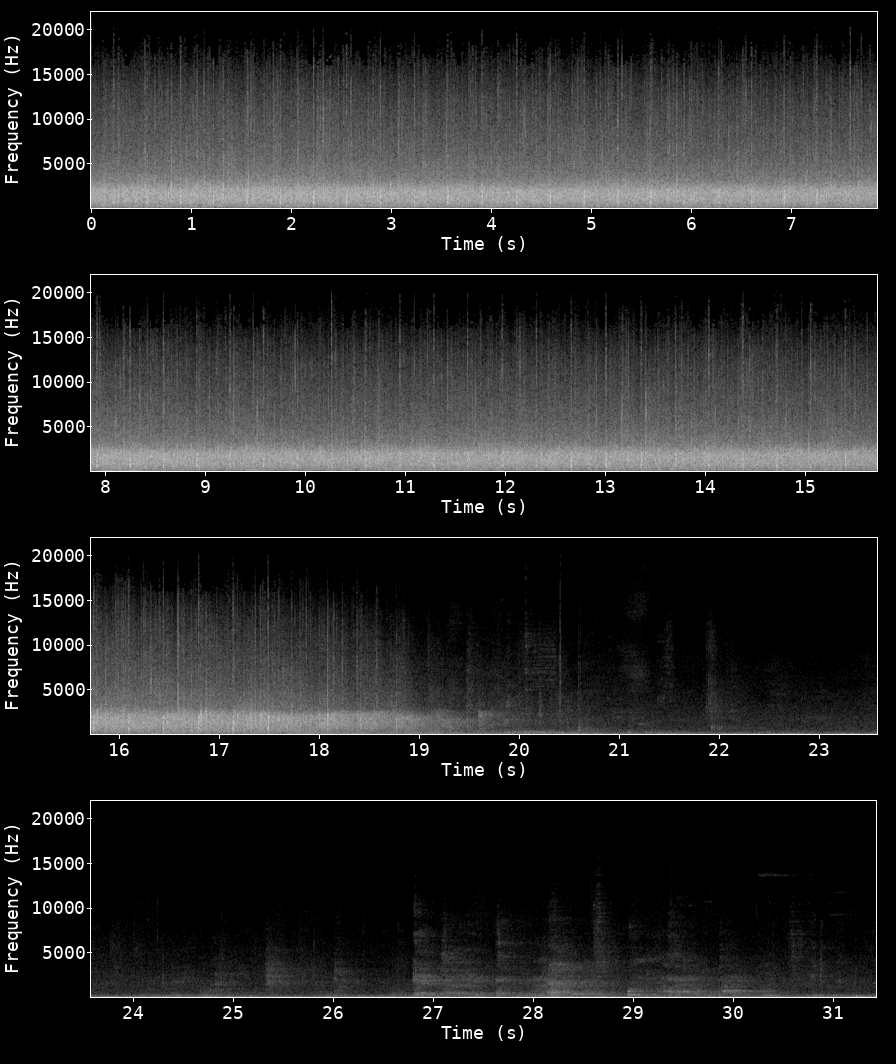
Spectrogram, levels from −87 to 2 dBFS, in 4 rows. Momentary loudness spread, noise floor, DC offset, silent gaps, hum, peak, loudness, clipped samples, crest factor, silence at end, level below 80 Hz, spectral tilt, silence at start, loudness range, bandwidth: 5 LU; -49 dBFS; under 0.1%; none; none; -2 dBFS; -20 LUFS; under 0.1%; 22 dB; 0.15 s; -46 dBFS; -2 dB/octave; 0 s; 8 LU; 19.5 kHz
